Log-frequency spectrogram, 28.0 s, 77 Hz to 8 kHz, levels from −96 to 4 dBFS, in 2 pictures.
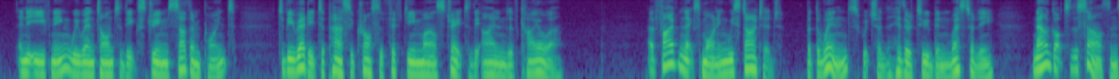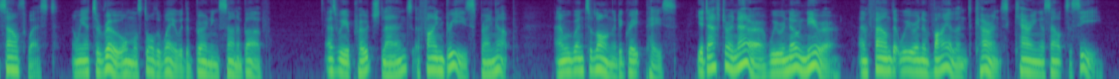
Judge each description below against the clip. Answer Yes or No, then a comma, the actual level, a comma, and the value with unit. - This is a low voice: Yes, low, 110 Hz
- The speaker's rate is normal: No, fast, 215 wpm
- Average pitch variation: Yes, average, 4.8 semitones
